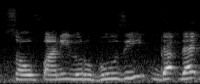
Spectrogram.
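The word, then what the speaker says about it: Boosie: Oh, you say it like Bootsy. No, I say Boozy. That's how you... No, it's not like that. It's Boozy.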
